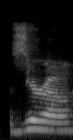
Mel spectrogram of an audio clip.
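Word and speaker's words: Xero: they are are these zero shoes they are like thinner lighter weight versions of tebas and the brand is x-e-r-o it's pronounced zero and they're really good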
